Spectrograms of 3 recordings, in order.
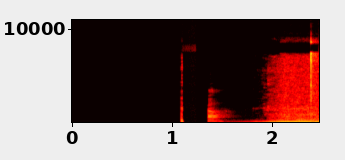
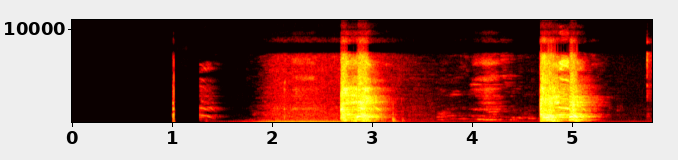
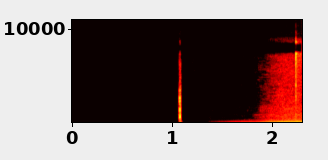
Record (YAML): exhalation_length: 2.5 s
exhalation_amplitude: 9263
exhalation_signal_mean_std_ratio: 0.37
three_cough_length: 5.8 s
three_cough_amplitude: 32768
three_cough_signal_mean_std_ratio: 0.35
cough_length: 2.3 s
cough_amplitude: 14937
cough_signal_mean_std_ratio: 0.2
survey_phase: beta (2021-08-13 to 2022-03-07)
age: 45-64
gender: Male
wearing_mask: 'No'
symptom_none: true
smoker_status: Never smoked
respiratory_condition_asthma: false
respiratory_condition_other: false
recruitment_source: REACT
submission_delay: 4 days
covid_test_result: Negative
covid_test_method: RT-qPCR
influenza_a_test_result: Negative
influenza_b_test_result: Negative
